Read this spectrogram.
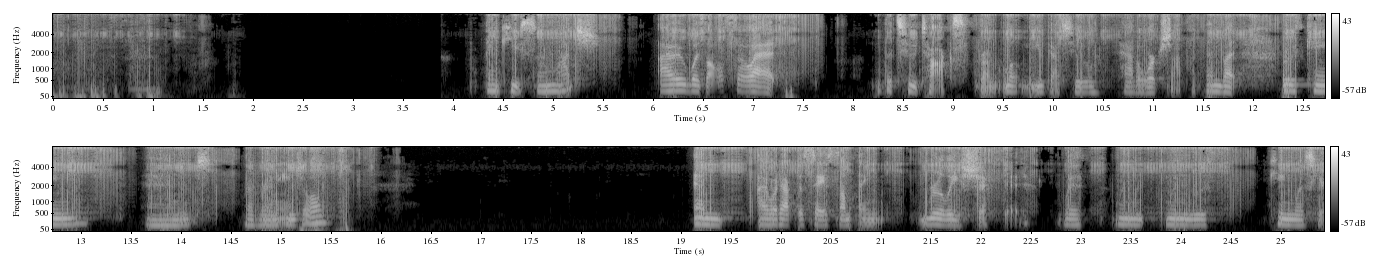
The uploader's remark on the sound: (Common Ground Meditation Center). The last 5 plus minutes of audio contain static which reduces the overall quality of the sound.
